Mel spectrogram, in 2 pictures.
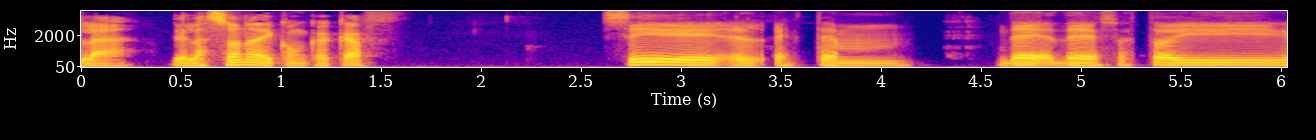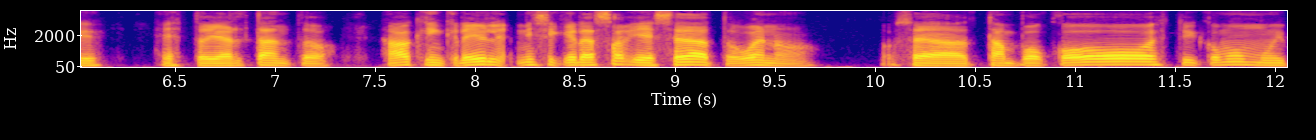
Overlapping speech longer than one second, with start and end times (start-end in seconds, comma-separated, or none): none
